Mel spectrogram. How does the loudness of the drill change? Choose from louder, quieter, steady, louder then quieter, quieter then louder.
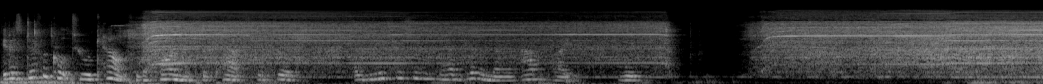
quieter then louder.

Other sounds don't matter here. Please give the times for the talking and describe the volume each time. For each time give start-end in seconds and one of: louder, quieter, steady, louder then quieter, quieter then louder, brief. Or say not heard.
0.0-6.5 quieter.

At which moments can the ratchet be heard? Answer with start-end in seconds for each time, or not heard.
not heard.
